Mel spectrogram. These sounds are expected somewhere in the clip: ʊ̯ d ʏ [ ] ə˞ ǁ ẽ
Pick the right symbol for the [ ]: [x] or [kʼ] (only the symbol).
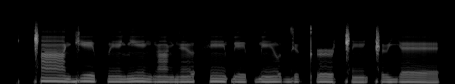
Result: kʼ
